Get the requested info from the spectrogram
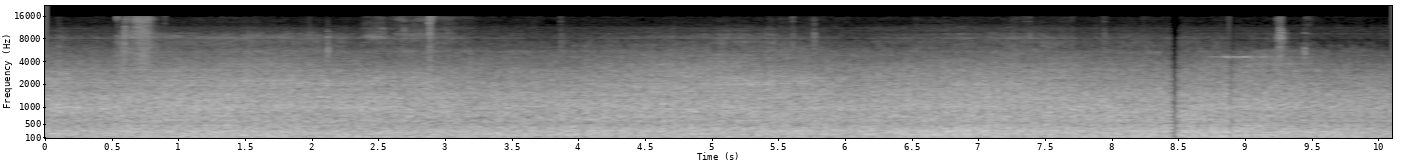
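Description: Steady hum and hiss of a car cabin, with no speech, cut by a momentary dropout about eight and a half seconds in.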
